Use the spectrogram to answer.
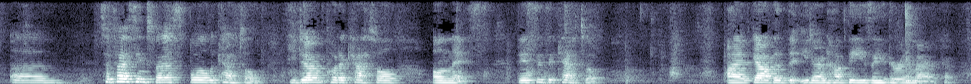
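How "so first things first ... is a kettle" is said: ordinary talk, nothing marked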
